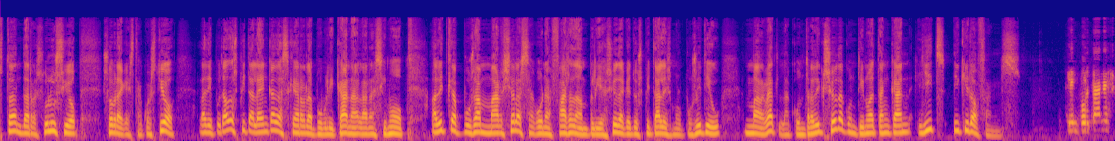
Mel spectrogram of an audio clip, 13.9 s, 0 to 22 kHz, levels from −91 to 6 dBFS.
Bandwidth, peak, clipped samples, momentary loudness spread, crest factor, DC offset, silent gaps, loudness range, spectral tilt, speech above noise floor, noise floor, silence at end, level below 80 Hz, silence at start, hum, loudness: 14 kHz; 0 dBFS; under 0.1%; 8 LU; 16 dB; under 0.1%; none; 1 LU; -6 dB/octave; 38 dB; -53 dBFS; 0 s; -50 dBFS; 0.1 s; none; -16 LUFS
